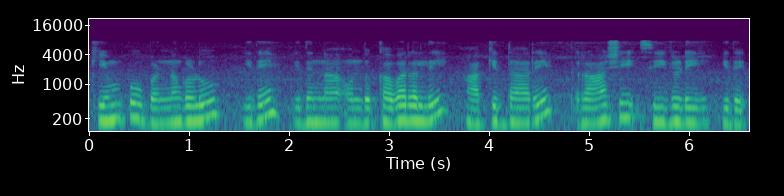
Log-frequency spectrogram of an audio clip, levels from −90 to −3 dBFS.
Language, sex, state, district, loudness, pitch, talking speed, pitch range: Kannada, female, Karnataka, Dakshina Kannada, -30 LUFS, 175 Hz, 90 wpm, 165-190 Hz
